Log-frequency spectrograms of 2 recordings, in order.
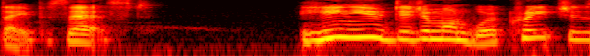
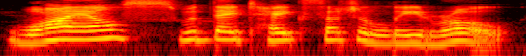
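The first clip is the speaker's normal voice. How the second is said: plain reading voice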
